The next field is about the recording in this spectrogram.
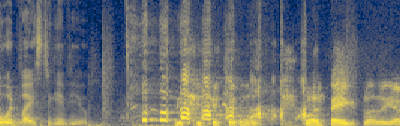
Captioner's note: both laughing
